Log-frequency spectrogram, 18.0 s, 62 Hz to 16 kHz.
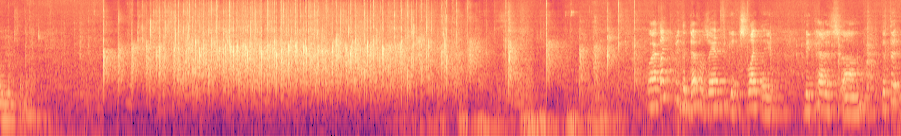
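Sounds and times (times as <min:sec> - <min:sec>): audience applauding: 0:02.0 - 0:12.9.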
